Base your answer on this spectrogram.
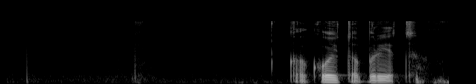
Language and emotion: Russian, neutral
